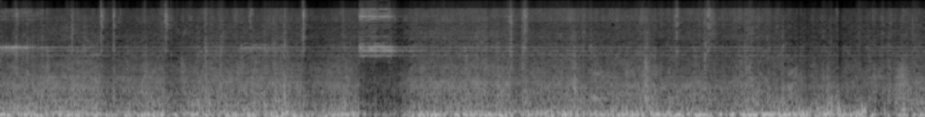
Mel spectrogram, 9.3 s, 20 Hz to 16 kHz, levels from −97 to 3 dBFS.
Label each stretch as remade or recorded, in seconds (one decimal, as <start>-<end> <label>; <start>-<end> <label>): 0.0-9.3 remade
